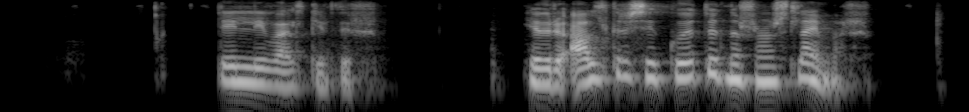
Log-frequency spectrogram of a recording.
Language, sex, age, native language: Icelandic, female, 40-49, Icelandic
